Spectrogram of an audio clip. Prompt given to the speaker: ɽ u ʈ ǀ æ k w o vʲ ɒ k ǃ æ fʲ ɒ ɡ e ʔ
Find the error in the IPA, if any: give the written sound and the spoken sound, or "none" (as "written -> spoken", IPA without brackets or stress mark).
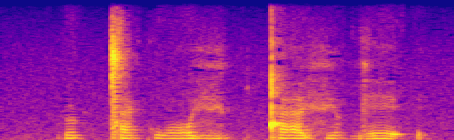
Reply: none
